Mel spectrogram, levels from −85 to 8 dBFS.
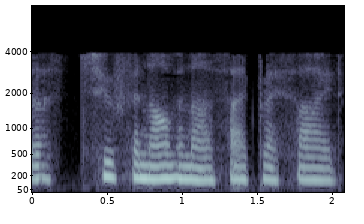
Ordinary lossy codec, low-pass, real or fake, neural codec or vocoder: AAC, 16 kbps; 7.2 kHz; fake; codec, 16 kHz, 0.8 kbps, ZipCodec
